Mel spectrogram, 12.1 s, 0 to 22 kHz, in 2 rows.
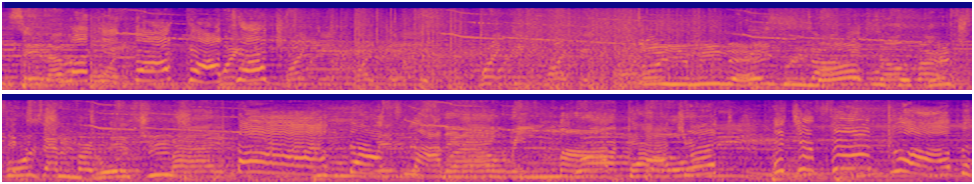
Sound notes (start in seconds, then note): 1.4 chanting; 6.2 laughing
